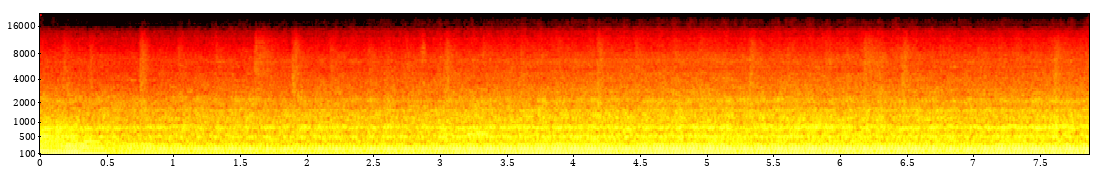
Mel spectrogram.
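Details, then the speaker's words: BMW E63 M6 with S85 V10, nearly 20 years old, restarted after clearing a cylinder 8 misfire code: lumpy, uneven stumble at idle under the steady drone; still misfiring, traced to a failed ignition coil. "I'm going to clear it. Let's start it. Still misfiring."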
